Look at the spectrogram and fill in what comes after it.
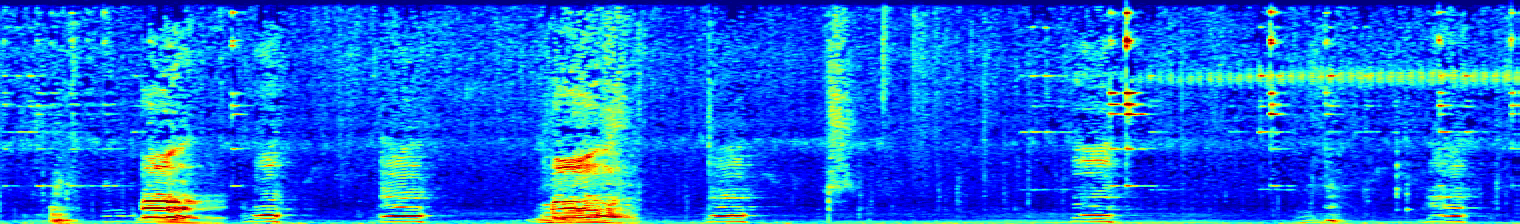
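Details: Mother cows move into the barn, calves left outside, trading repeated harmonic moos: strong bellows near two, four and six seconds, then softer calls spaced through the rest, low farm hum beneath.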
